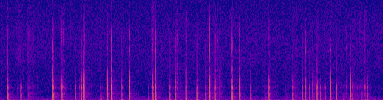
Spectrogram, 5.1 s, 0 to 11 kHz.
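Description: A small, closed, solid black hardcover notebook with a TikTok logo, held close to the mics, is tapped and scratched with fingertips and nails. About 29 quick, dry taps land in an irregular rhythm, each with a soft low thump and a muted papery knock that dies away almost instantly. It stays quiet and close, with little high brightness.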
